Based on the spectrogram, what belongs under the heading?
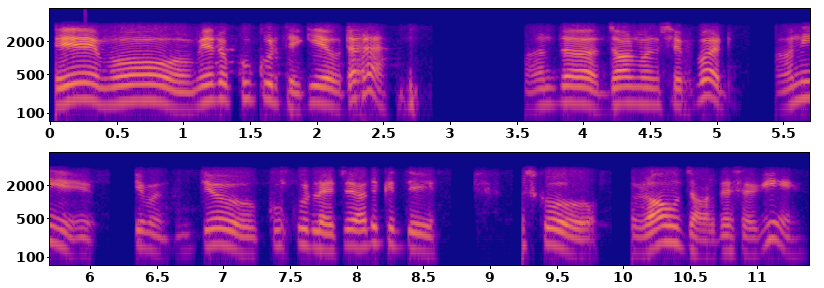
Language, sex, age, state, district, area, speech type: Nepali, male, 18-30, West Bengal, Kalimpong, rural, conversation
